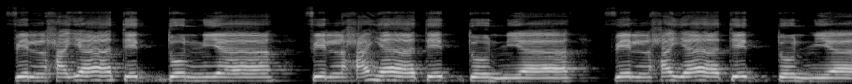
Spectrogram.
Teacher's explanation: فا کو لام کے ساتھ ملائیں گے، یا اور الف نہیں پڑھا جاتا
